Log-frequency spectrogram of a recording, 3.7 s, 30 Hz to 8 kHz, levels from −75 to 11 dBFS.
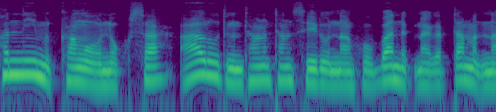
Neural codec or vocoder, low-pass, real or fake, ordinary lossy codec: codec, 16 kHz, 2 kbps, X-Codec, WavLM features, trained on Multilingual LibriSpeech; 7.2 kHz; fake; none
